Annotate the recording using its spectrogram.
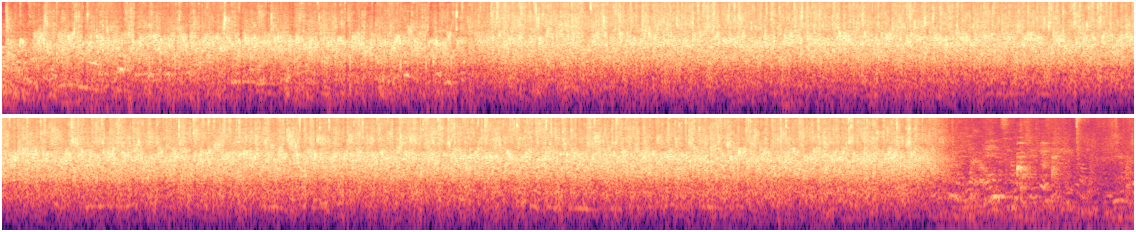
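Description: A cinema audience applauding, steady and unbroken.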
